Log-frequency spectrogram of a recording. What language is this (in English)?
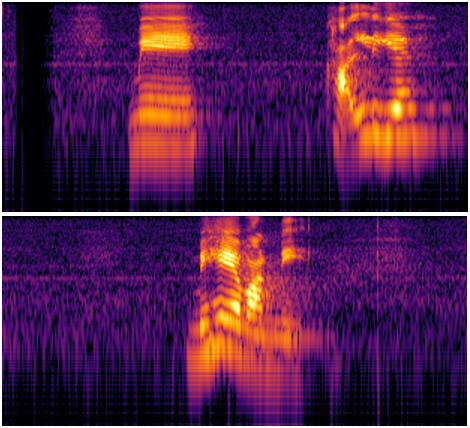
Sinhala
